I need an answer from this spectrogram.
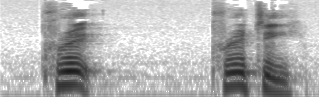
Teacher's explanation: In the word P-R-E-T-T-Y, we have the written vowel E, yes, and a spoken vowel of I, like pretty.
